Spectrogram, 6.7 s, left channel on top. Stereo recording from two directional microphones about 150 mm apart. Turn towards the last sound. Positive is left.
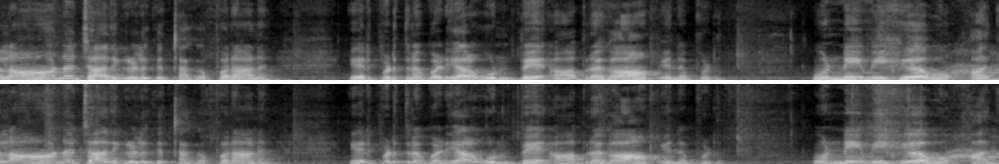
turn(degrees=25)  # may be behind; listen again after turning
